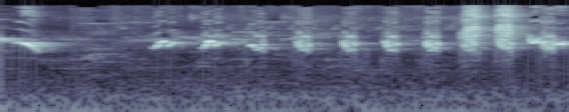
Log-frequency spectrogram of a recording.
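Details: Greater green leafbird's rough-voiced song with many varied phrases: a falling whistle, then evenly spaced short squawky notes about every quarter second, with two louder harsh bursts near the end.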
